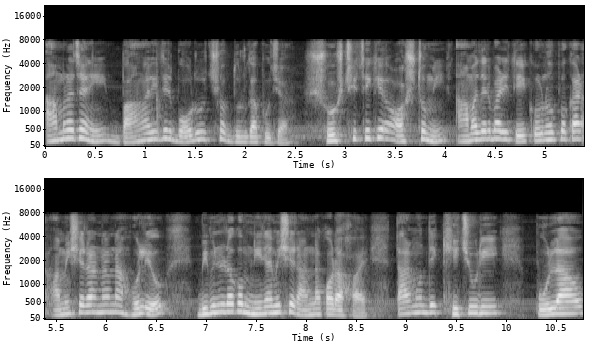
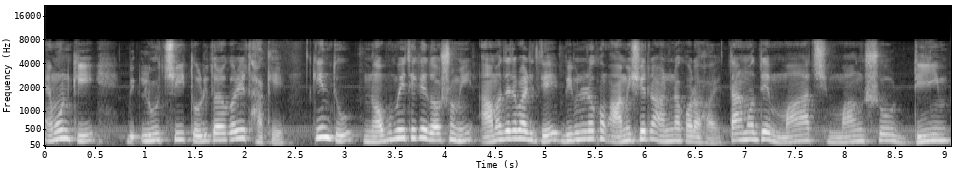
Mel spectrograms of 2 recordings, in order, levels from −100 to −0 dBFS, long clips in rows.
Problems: none marked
